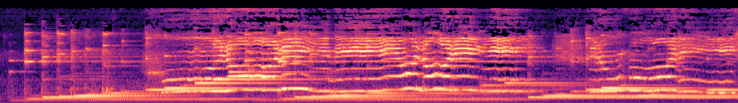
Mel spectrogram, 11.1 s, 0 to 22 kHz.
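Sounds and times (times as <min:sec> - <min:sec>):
electronic keyboard chords: 0:00.0 - 0:11.0
woman singing: 0:02.4 - 0:11.0.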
